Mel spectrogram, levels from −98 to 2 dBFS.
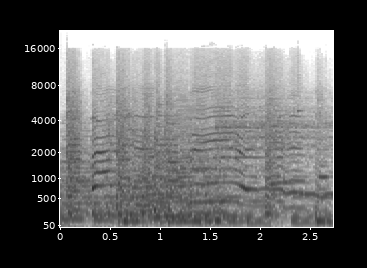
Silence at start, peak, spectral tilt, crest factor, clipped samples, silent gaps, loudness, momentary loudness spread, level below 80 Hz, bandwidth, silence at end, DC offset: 0 s; -10 dBFS; -4.5 dB/octave; 14 dB; under 0.1%; none; -24 LUFS; 5 LU; -50 dBFS; 16.5 kHz; 0 s; under 0.1%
